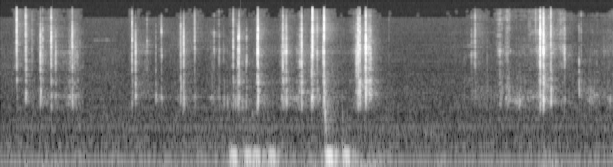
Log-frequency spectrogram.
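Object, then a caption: Plastic game controller. Long pink-red fingernails tap rapidly on the hollow plastic shell and buttons of a black PlayStation controller. The result is a quick series of sharp, bright clicks, louder in the middle and once more near the end, over a steady low hum.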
